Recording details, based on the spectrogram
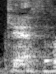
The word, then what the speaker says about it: Geth: Geth rhymes with death.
